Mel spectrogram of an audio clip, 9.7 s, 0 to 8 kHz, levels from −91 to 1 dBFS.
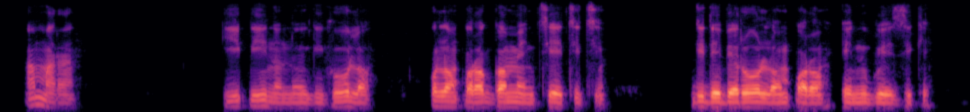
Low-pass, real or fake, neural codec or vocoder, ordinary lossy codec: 7.2 kHz; real; none; Opus, 32 kbps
